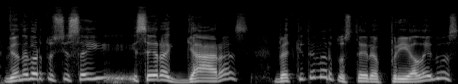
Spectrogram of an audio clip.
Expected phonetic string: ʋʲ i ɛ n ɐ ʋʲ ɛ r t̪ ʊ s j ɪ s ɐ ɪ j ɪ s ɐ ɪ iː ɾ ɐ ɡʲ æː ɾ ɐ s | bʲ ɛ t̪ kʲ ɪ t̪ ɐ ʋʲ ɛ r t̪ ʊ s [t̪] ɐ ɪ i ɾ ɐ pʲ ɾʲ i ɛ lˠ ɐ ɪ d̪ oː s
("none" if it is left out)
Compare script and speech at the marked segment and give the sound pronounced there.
t̪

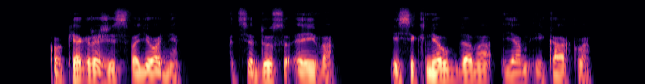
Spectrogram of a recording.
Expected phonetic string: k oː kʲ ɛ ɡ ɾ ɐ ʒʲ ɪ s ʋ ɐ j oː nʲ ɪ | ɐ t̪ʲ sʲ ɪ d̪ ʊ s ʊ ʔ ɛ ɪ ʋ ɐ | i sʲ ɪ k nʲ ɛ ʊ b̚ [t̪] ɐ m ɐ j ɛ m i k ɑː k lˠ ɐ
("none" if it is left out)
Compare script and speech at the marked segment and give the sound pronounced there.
d̪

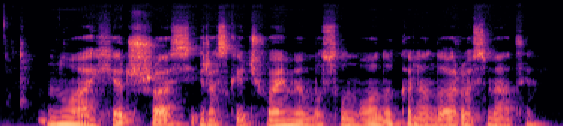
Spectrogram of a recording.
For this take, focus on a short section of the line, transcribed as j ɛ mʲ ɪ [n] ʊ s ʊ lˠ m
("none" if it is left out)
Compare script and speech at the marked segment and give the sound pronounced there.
m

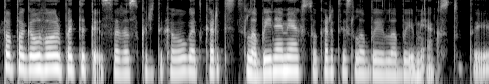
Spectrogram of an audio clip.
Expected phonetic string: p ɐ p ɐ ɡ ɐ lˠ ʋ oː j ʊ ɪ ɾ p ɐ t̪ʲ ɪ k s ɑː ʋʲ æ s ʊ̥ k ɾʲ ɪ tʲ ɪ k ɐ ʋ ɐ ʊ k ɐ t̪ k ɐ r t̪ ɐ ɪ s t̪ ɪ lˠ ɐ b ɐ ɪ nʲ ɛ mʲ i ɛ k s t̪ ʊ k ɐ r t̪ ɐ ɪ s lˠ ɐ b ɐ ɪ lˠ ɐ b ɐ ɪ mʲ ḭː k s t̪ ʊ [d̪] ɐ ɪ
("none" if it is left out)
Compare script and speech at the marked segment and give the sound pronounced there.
t̪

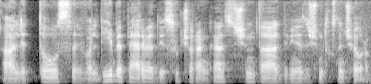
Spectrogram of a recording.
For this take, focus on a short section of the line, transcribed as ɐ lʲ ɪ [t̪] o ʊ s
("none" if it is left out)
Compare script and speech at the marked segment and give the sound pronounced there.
t̪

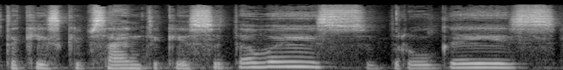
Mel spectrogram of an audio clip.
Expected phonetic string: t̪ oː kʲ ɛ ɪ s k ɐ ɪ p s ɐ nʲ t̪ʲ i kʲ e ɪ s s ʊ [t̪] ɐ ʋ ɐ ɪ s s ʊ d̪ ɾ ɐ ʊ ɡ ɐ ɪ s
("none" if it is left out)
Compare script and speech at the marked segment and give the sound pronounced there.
t̪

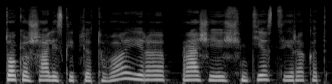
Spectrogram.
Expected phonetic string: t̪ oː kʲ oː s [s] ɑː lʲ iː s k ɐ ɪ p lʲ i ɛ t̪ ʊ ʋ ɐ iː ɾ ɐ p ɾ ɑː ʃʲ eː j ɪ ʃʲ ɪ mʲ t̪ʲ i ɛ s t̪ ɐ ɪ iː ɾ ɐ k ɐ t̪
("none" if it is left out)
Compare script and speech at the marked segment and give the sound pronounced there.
ʃ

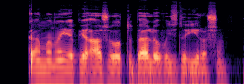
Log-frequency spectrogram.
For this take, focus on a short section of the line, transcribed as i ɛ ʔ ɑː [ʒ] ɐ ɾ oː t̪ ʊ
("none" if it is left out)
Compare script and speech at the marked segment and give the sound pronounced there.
ʒ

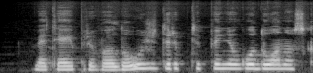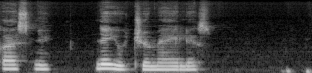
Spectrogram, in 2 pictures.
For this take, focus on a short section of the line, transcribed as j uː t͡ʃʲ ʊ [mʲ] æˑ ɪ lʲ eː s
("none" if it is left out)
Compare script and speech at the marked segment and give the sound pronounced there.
mʲ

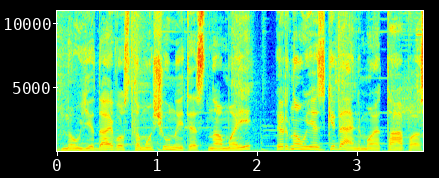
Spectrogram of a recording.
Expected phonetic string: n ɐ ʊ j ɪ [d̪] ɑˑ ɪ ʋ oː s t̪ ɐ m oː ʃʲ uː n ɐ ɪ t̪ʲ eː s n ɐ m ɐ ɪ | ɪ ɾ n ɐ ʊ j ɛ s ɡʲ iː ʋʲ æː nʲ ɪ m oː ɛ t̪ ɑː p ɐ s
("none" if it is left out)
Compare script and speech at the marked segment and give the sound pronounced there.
d̪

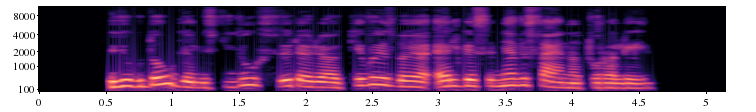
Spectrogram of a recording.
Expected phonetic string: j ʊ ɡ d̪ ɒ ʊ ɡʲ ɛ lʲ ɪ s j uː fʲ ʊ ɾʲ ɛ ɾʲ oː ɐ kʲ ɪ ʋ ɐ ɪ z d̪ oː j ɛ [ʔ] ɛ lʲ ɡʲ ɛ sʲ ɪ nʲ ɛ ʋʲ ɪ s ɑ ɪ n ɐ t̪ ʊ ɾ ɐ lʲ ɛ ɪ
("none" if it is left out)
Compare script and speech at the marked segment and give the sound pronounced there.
ʔ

